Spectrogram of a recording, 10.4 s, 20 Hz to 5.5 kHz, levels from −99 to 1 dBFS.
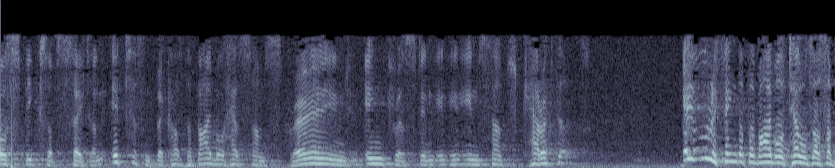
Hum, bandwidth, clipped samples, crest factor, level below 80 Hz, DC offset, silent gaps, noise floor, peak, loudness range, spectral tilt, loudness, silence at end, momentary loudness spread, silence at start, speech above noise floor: none; 4.6 kHz; under 0.1%; 18 dB; -50 dBFS; under 0.1%; none; -49 dBFS; -12 dBFS; 7 LU; -10.5 dB/octave; -29 LUFS; 0 s; 13 LU; 0 s; 21 dB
